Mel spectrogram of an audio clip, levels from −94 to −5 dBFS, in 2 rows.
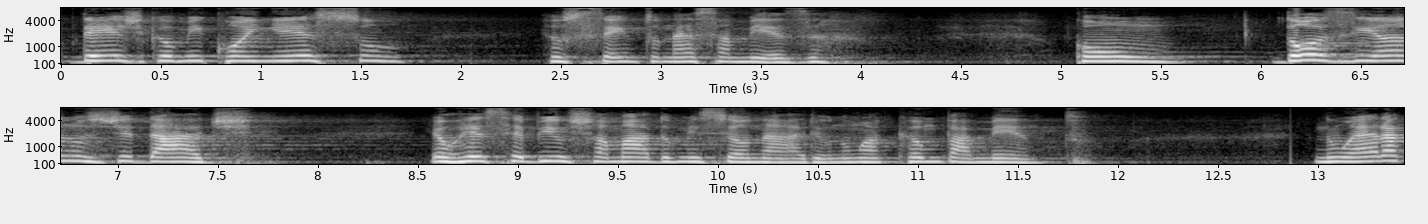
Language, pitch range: Portuguese, 210-255 Hz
